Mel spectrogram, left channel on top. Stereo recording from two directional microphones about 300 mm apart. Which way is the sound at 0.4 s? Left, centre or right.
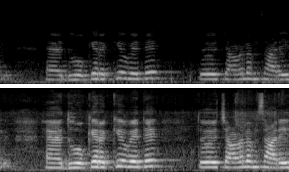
Right.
